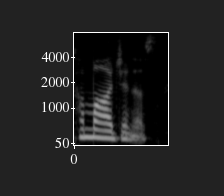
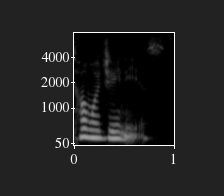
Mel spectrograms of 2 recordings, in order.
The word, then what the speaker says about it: homogeneous: Homogeneous mixture, sometimes called homogeneous, but I believe the more common pronunciation is homogeneous.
